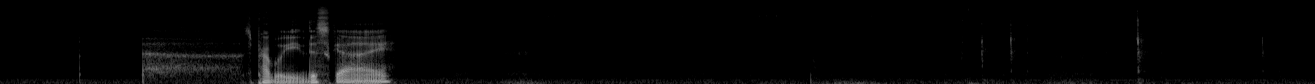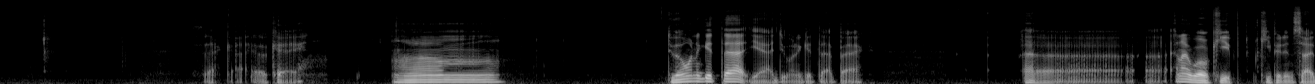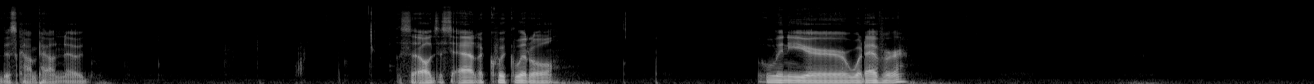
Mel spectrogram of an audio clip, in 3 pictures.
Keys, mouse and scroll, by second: 1.8 click, 5.4 click, 10.1 ctrl+d, 13.6 ctrl+d, 14.4 typing, 23.8 typing, 24.0 click, 25.6 alt+s, 30.1 scroll up 1, 30.2-30.8 scroll down 1, 30.8 click, 33.8 click, 37.5 click.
